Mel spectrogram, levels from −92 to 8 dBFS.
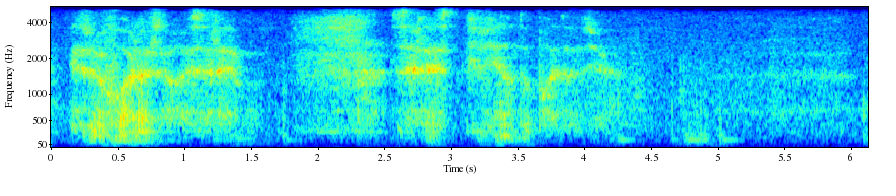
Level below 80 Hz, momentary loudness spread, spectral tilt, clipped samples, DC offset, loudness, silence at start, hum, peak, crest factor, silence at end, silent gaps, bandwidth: -70 dBFS; 19 LU; -4 dB/octave; under 0.1%; under 0.1%; -28 LUFS; 0 s; none; -8 dBFS; 24 dB; 0 s; none; 5.4 kHz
